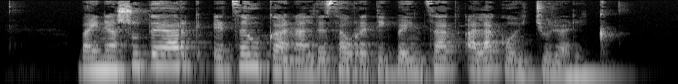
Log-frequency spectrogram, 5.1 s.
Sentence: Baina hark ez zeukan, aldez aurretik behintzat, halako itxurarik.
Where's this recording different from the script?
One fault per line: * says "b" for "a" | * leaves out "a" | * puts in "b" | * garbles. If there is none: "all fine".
* puts in "sute"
